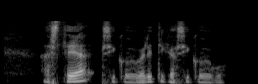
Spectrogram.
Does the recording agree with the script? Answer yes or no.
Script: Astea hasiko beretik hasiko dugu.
yes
